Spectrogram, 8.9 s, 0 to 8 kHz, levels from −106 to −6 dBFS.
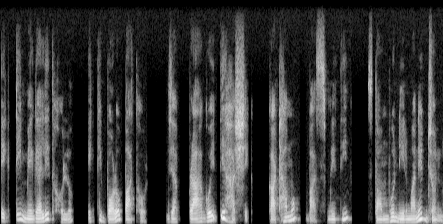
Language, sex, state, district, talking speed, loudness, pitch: Bengali, male, West Bengal, Kolkata, 95 wpm, -22 LUFS, 115 Hz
